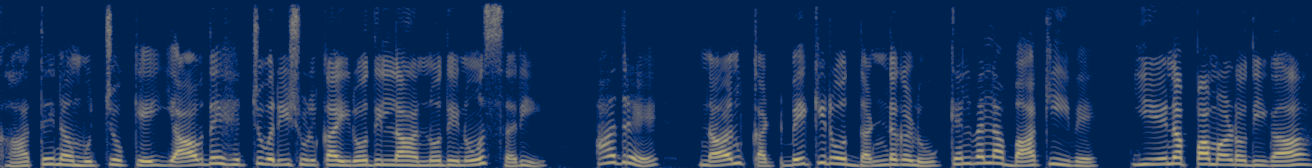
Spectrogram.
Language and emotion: Kannada, fearful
